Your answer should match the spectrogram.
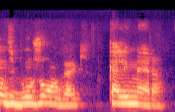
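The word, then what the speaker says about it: Καλημέρα: Kalimera. Kalimera, voilà. Je l'ai prononcé correctement.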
